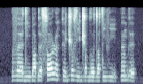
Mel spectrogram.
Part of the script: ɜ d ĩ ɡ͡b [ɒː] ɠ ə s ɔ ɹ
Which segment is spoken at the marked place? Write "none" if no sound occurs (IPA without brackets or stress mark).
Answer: ɒ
